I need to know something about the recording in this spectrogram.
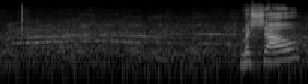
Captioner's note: cheering, applause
